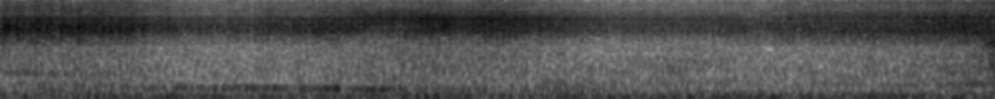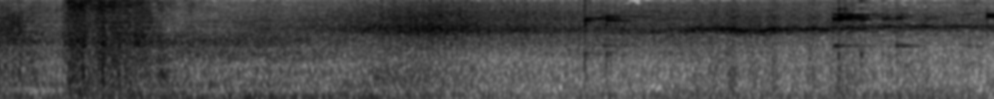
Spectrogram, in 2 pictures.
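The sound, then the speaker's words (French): A snake hisses steadily, a sustained airy sizzle with a sharper, louder burst midway. No one speaks. “Un trou dans le sol ! Et ces imbéciles de fétiches qui sont trop gros pour entrer ! Serpent !”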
